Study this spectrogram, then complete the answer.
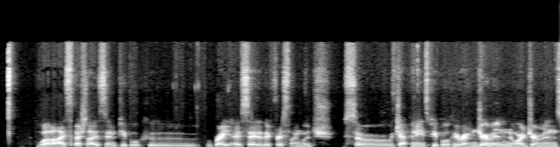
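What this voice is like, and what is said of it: Mixed accent, hard to place. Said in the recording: “You've got a right accent, haven't you? It's quite sort of in between everything.”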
